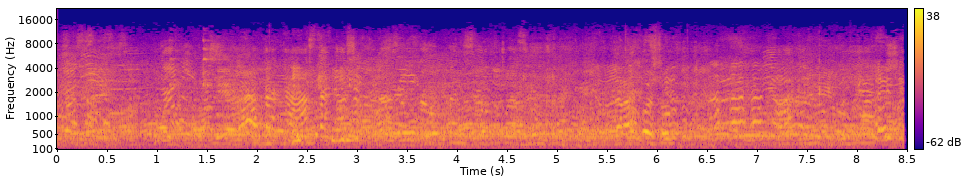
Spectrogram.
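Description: A crowd of adults and children chatters nearby outdoors.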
